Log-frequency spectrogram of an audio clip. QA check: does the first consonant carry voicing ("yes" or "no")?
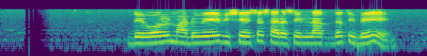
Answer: yes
